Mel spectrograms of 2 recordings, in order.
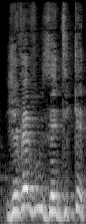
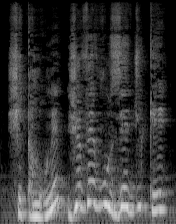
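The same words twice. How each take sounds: First: "éduquer" as "édiquer"; lowered mock quote with an "i" in "éduquer"; wrong pronunciation. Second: Soft, careful "du" in "éduquer"; quiet, neat example of "éduquer"; correct pronunciation. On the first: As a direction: mimic the slip "di" in "éduquer". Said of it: "On dit pas". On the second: Shown as a demonstration. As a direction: model "éduquer" with a rounded "u". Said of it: "On dit".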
